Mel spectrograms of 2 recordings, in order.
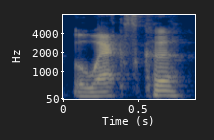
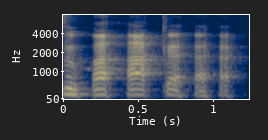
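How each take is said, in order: First: The x is sounded like 'ks'. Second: The x is sounded like 'h'. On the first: The speaker calls it wrong. "I was pronouncing it Oax, Oaxaca. That is not it" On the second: The speaker calls it right. "It's Oaxaca"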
